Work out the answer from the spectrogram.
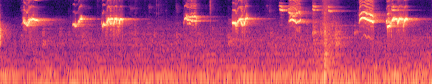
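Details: Canary gives short separate chirped phrases, each a quick wavering whistle, spaced about half a second to a second apart.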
